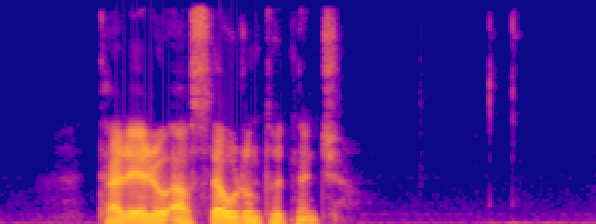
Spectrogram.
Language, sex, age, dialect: Faroese, male, 15-35, Norðurstreymoy/Eysturoy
